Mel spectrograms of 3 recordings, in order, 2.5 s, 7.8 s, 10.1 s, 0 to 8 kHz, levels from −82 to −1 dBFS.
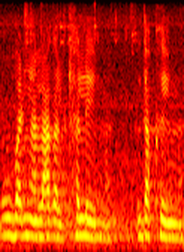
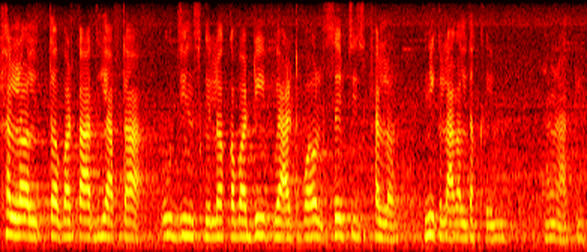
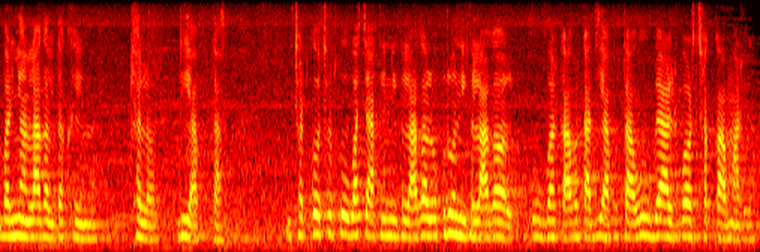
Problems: background sounds at intervals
